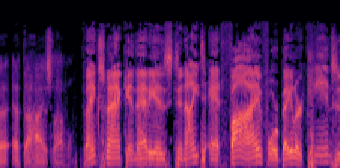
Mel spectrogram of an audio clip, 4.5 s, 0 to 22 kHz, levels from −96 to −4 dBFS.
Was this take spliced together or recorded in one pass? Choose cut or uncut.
cut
